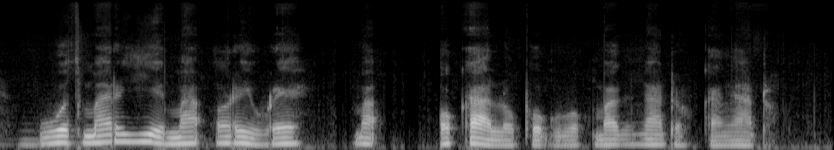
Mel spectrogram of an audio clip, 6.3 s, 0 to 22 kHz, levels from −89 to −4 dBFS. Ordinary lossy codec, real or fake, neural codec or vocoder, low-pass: none; fake; codec, 44.1 kHz, 7.8 kbps, DAC; none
